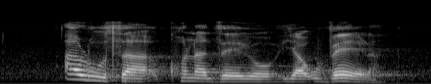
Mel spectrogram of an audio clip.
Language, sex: Venda, male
